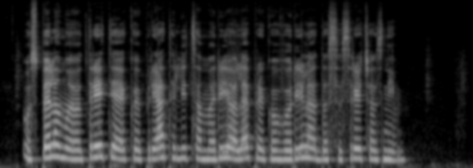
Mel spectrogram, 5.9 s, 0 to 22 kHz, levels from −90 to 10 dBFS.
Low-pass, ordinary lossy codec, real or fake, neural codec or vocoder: none; none; real; none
